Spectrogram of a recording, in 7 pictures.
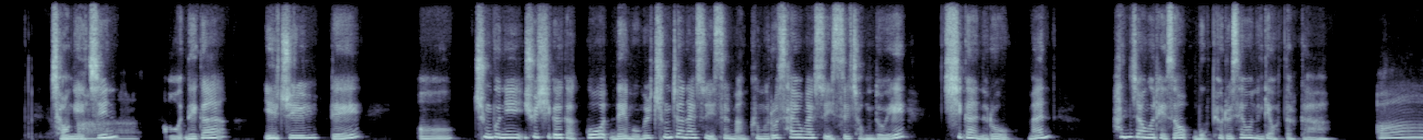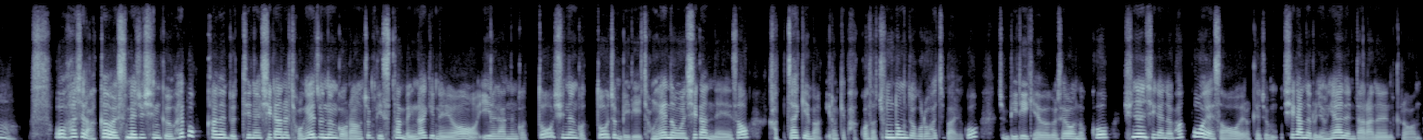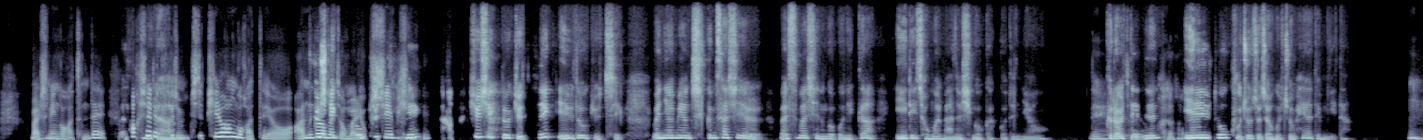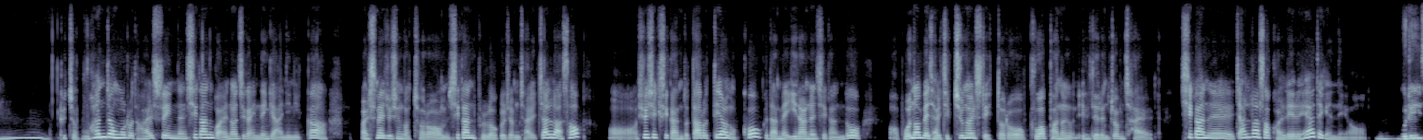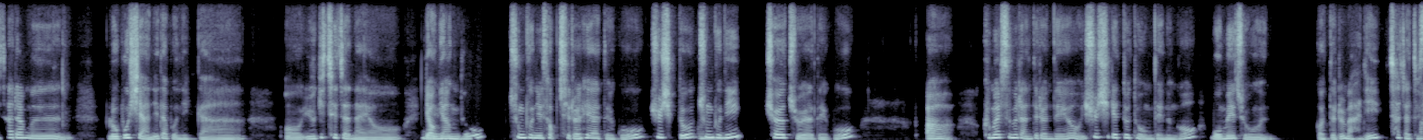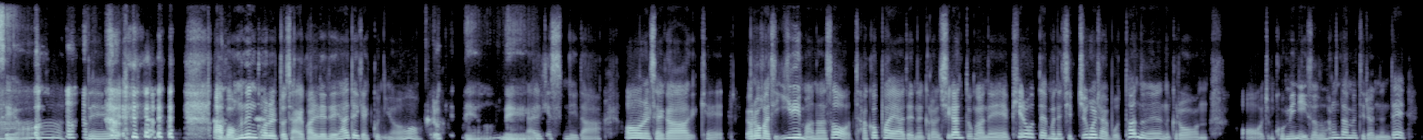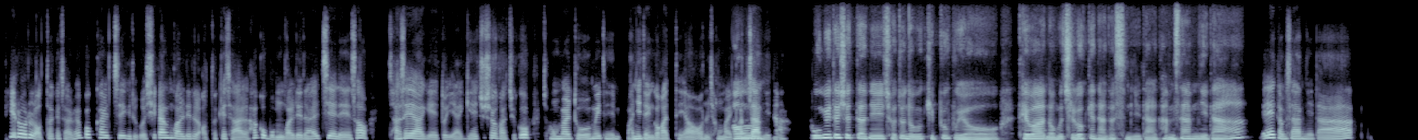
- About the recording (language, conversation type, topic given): Korean, advice, 긴 작업 시간 동안 피로를 관리하고 에너지를 유지하기 위한 회복 루틴을 어떻게 만들 수 있을까요?
- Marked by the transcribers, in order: teeth sucking; laughing while speaking: "욕심이"; laugh; laugh; tapping; laugh; laugh; "작업해야" said as "작업하야"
